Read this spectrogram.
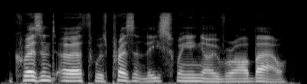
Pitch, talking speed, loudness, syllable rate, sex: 150 Hz, 175 wpm, -18 LUFS, 5.2 syllables/s, male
